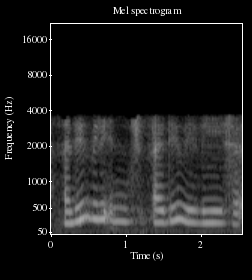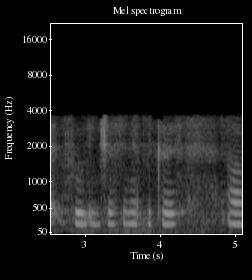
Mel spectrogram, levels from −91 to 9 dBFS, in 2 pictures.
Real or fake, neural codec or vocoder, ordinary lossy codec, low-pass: fake; codec, 24 kHz, 0.5 kbps, DualCodec; MP3, 32 kbps; 3.6 kHz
